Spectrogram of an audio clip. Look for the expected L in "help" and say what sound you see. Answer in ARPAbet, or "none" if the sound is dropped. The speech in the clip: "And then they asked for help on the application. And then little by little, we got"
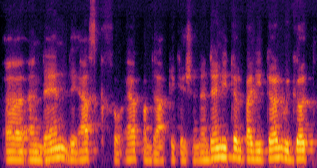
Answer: none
